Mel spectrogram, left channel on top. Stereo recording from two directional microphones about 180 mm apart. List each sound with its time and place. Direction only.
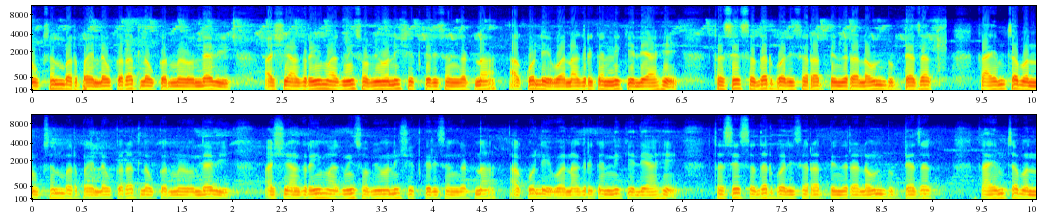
0.0 s a man's voice: 30° left (ahead or behind)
